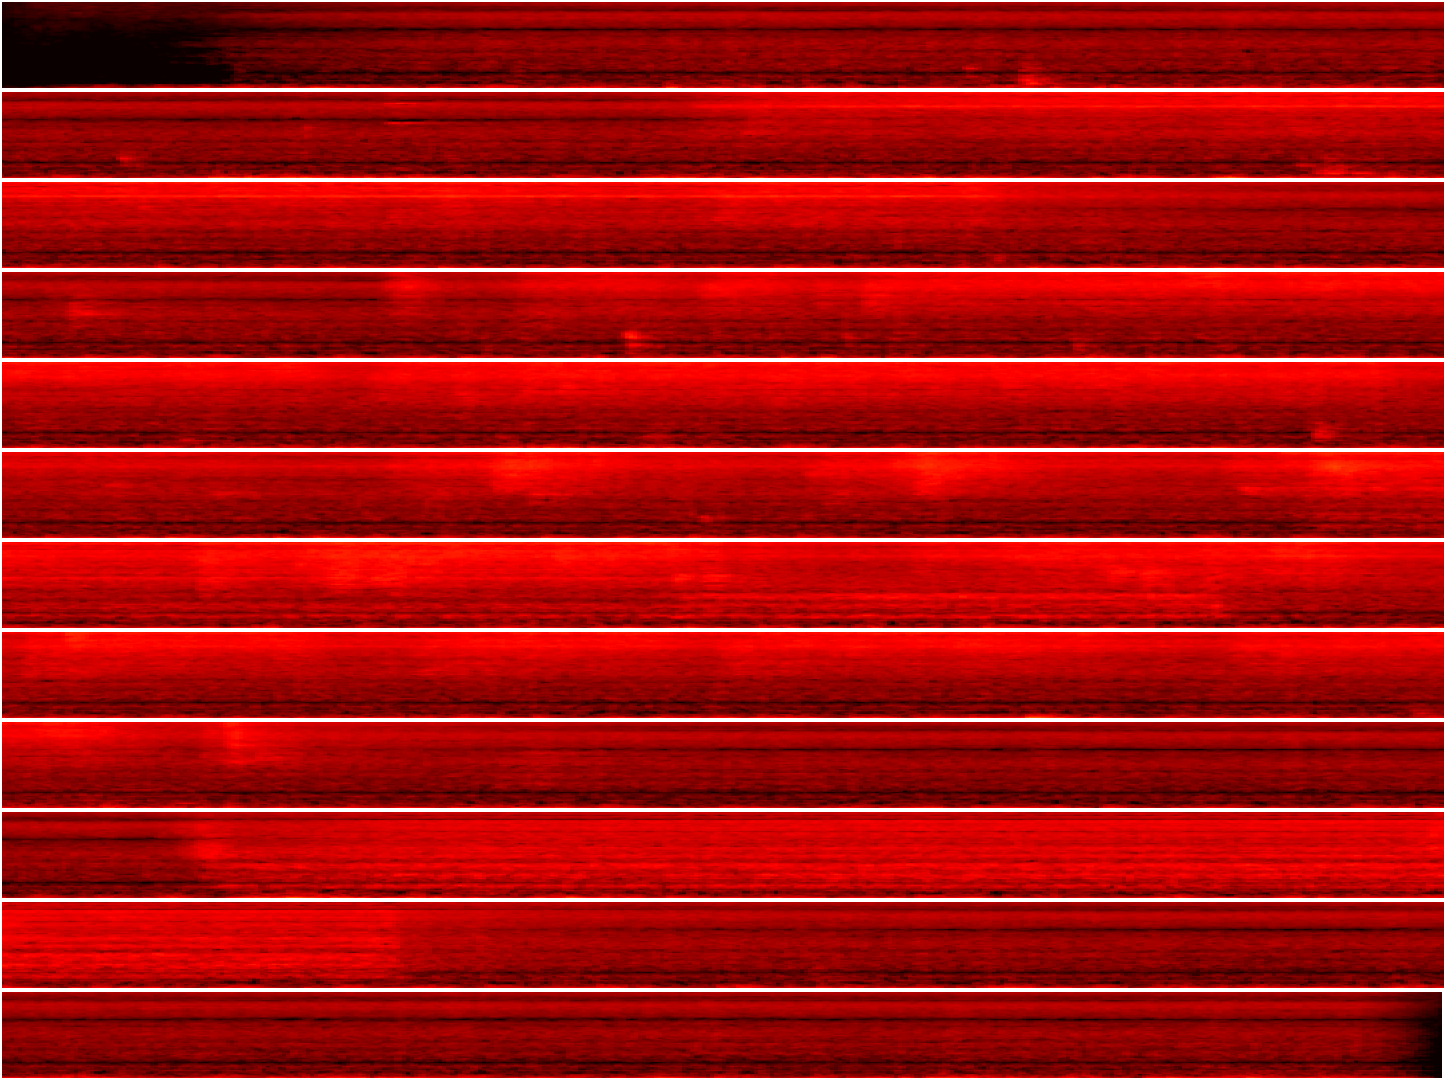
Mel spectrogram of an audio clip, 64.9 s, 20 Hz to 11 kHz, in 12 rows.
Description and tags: Cave Machine small hum atmos 2
I recorded a quiet room of a house with lots of people in it. Unfortunately the mic preamp was very noisy so I applied noise reduction filters to achieve the creepy end result.
atmos, cave, machine, machine-room, steam-punk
